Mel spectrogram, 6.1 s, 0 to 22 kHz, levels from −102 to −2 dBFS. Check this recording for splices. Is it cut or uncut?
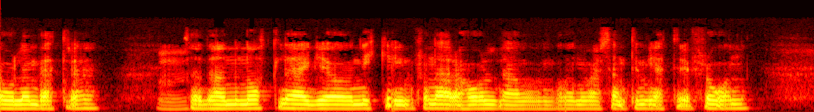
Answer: uncut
